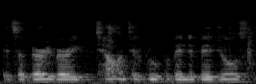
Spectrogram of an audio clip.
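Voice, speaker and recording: A man's voice: medium pitch, completely flat delivery, quick pace, a little mellow, slight background noise. A man running for mayor, answering a forum question in a confident, emphatic way on a stage in a large hall. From Texas. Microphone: handheld mic, filmed from far back. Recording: echoey hall, far from the phone.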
